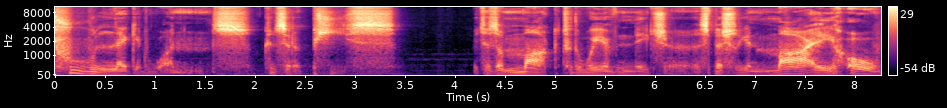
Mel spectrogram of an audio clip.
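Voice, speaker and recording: A man's bellowing, put-on character voice, fairly low in pitch. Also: fairly slow pace. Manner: roaring, speaking in a very weird voice.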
